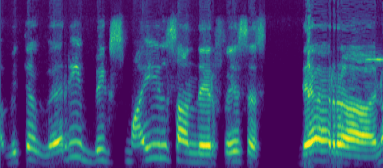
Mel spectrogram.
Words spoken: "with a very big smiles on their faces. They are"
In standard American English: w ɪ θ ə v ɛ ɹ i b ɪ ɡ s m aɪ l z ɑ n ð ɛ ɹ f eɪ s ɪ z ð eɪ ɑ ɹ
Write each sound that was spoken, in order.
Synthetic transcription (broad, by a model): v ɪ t ə v ɛ ɹ i b ɪ ɡ s m aɪ l s ɑ n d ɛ ɹ f eɪ s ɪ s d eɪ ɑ ɹ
